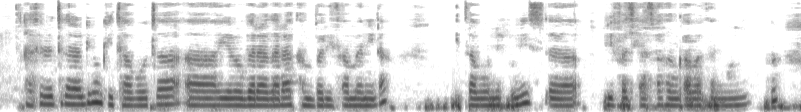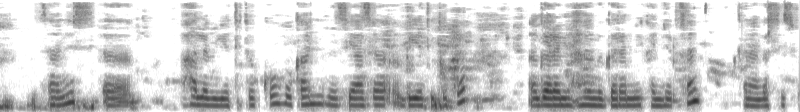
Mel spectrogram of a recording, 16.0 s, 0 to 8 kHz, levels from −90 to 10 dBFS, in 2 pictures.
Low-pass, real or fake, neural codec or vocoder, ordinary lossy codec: 7.2 kHz; fake; codec, 16 kHz, 16 kbps, FreqCodec, larger model; AAC, 32 kbps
